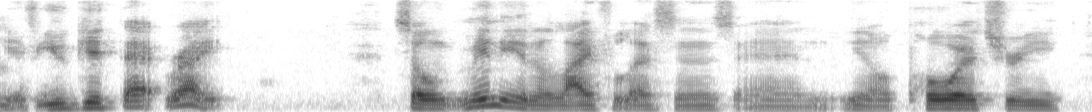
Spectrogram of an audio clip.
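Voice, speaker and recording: A plain, everyday voice from a man, fairly low in pitch, with lively intonation and big swings in loudness, at a fairly slow pace, on a very clean recording with a silent background. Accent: American. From Detroit, Michigan. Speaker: poet; navy veteran. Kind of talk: interview answer.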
